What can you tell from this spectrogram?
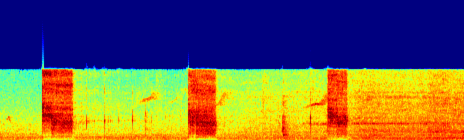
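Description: Three short bursts of aerosol spray hissing through a thin red extension straw into an amplifier circuit board's potentiometers, each lasting about half a second. Birds chirp faintly in the background.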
